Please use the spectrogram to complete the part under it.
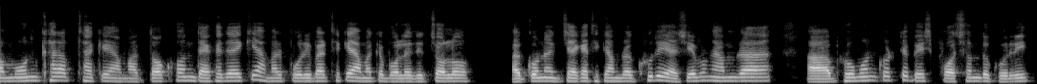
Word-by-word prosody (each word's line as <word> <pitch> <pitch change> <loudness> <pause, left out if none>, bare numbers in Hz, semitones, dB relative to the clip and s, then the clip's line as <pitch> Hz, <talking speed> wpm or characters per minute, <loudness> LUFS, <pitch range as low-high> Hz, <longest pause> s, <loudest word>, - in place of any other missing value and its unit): মন 165 +2 +1 0.2
খারাপ 185 -1 0
থাকে 160 -1 -3
আমার 140 -1 -4
তখন 180 +5 +1 0.2
দেখা 150 +2 +1
যায় 170 0 +3
কি? - - -8
আমার 150 -1 -2
পরিবার 155 +1 +2
থেকে 170 +1 -4
আমাকে 150 +1 -2
বলে 140 0 +2
যে, 145 - +1
"চলো 150 0 +4 0.6
আ - - +7
কোন 155 0 +4
এক 145 - -4
জায়গা 150 +1 +4
থেকে 155 0 -4
আমরা 150 0 +1
ঘুরে 190 0 +1
আসি" 135 +3 -6
এবং 180 +2 -5
আমরা 165 +1 +2 0.6
আ - - +8 0.2
ভ্রমণ 165 +3 +1
করতে 190 +1 -4
বেশ 160 0 0 0.2
পছন্দ 150 +3 0 0.2
করি। 140 +3 +1
155 Hz, 180 wpm, -20 LUFS, 150-170 Hz, 0.6 s, আ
